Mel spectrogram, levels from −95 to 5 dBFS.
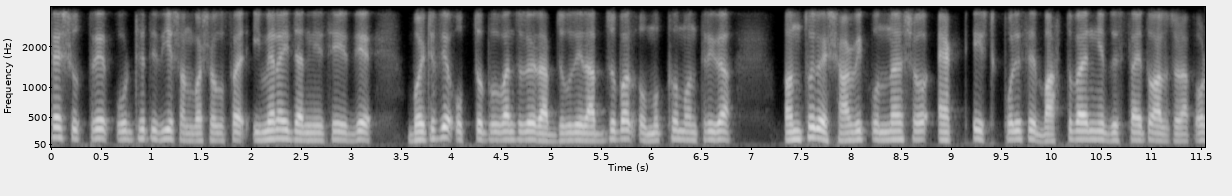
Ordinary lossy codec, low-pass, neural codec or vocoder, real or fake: Opus, 64 kbps; 3.6 kHz; codec, 24 kHz, 0.9 kbps, WavTokenizer, large speech release; fake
